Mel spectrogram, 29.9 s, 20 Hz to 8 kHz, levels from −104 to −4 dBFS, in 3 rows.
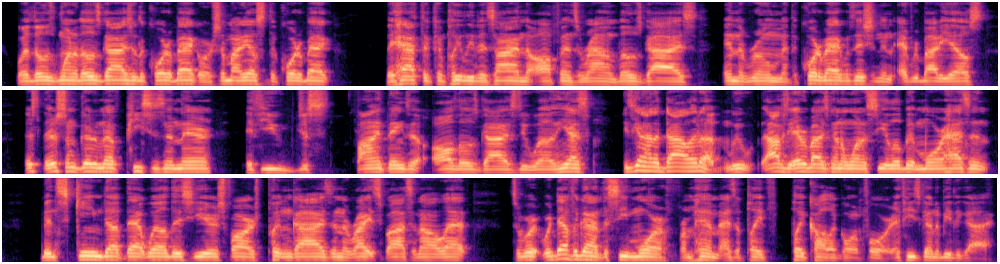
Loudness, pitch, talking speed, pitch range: -18 LUFS, 115 Hz, 245 wpm, 105-120 Hz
